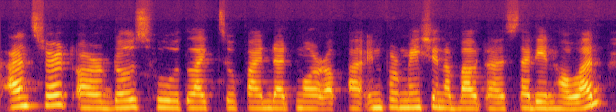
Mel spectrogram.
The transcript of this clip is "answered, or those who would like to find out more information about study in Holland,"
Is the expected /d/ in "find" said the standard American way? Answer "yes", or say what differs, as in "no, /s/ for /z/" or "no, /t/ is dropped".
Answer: yes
